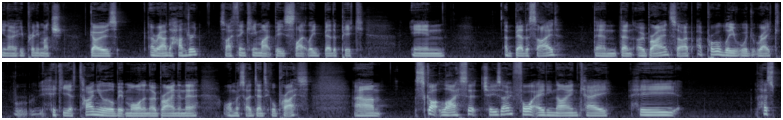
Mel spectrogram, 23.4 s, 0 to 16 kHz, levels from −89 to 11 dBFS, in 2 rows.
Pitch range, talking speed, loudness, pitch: 110-140 Hz, 135 wpm, -22 LUFS, 115 Hz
